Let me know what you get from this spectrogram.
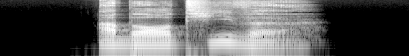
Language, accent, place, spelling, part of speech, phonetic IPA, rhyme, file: German, Germany, Berlin, abortive, adjective, [abɔʁˈtiːvə], -iːvə, De-abortive.ogg
- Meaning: inflection of abortiv: 1. strong/mixed nominative/accusative feminine singular 2. strong nominative/accusative plural 3. weak nominative all-gender singular 4. weak accusative feminine/neuter singular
